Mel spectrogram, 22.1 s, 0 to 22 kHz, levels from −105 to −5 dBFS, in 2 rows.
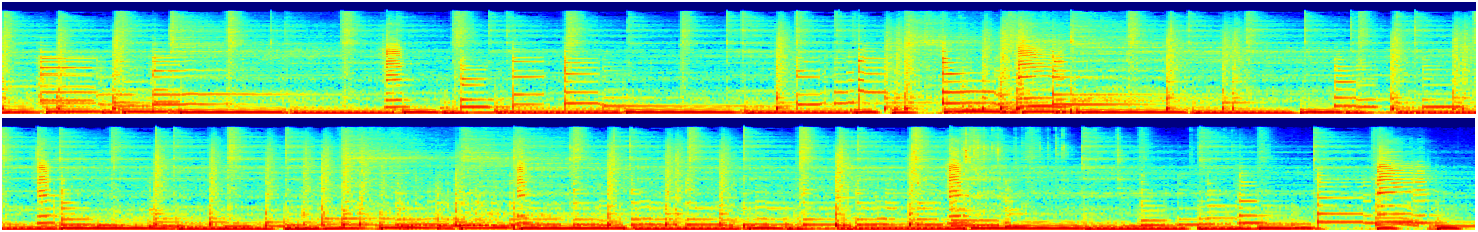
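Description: Hard clipping runs throughout the clip. The signal arrives at some stage about 9 dB hotter than that stage can pass, so whenever a peak tries to exceed the ceiling it is sliced flat. Only a small fraction of the waveform, well under one percent, actually crosses the limit, so the damage lands on the loudest moments: a brief crackle or gritty edge on each peak, where the squared-off tops spray harmonics high into the spectrum.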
